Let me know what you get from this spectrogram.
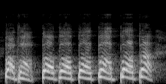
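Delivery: high, loud rapid-fire "ba" bursts; imitated blasts. Game master imitates rapid attack noises.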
